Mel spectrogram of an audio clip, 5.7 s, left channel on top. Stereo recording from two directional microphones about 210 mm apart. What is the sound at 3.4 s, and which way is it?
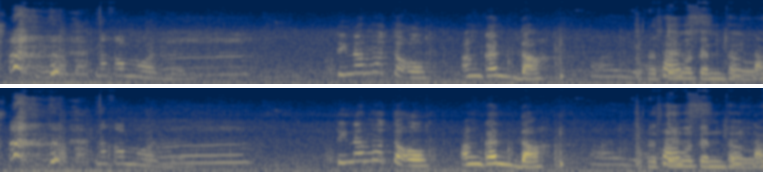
A woman's voice, 30° right (ahead or behind).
